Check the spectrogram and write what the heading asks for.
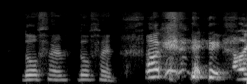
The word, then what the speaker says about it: Dauphin: Last name pronunciation, English pronunciation is Dauphin, but I like it the French pronunciation because I'm from the Caribbean and it is Dauphin. Dauphin, Dauphin.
